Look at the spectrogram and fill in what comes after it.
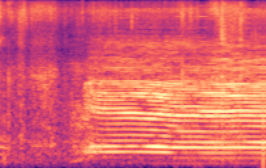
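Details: Holstein Friesian cow at a dairy farm in Punganur giving a loud, sustained moo that rises slightly and holds a rich, steady tone for nearly two seconds, with faint farm noise in the background.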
